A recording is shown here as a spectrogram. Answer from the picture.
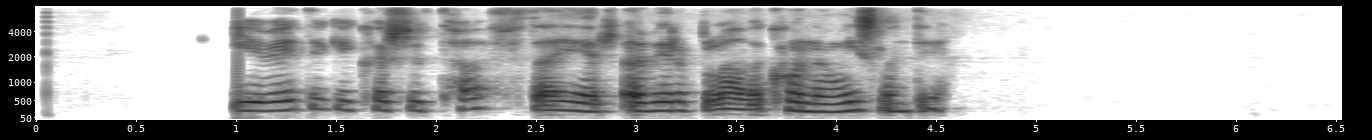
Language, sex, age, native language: Icelandic, female, 20-29, Serbo-Croatian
